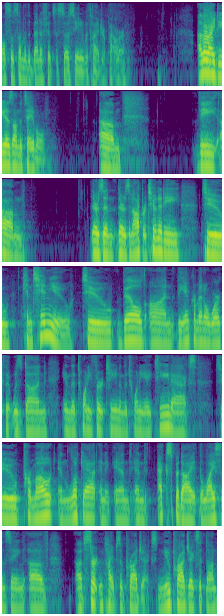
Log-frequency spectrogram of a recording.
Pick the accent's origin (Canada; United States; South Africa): United States; the West; I'm from the West, irrigation canals in the West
